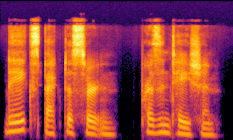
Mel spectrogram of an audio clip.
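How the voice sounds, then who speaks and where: A woman's voice: sits low, moderate pace, a little mellow, no echo, clean studio sound. A woman voicing a humbled male boss. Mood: protesting.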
